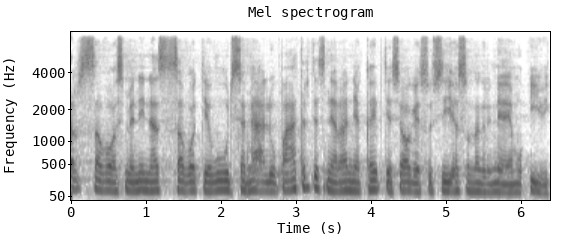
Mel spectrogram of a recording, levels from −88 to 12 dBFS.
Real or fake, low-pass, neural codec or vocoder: fake; 7.2 kHz; vocoder, 44.1 kHz, 128 mel bands, Pupu-Vocoder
